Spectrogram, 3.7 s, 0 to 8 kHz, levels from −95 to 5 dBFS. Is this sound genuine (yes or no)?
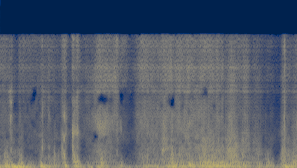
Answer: no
